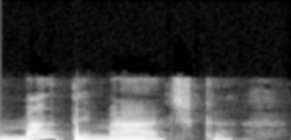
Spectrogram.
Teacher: Na palavra matemática, a sílaba mais forte é a sílaba ma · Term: sílaba tônica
